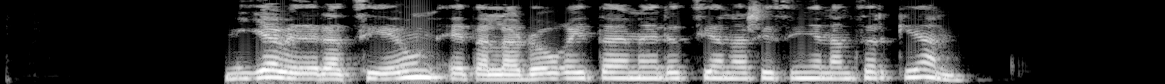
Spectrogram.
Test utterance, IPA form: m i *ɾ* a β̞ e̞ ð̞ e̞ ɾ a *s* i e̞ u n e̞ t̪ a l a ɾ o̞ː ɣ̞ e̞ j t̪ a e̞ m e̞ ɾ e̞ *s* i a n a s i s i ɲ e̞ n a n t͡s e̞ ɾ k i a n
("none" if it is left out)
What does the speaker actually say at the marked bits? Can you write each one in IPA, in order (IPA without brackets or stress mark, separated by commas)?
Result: ʎ, t͡s, t͡s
